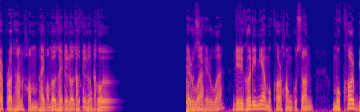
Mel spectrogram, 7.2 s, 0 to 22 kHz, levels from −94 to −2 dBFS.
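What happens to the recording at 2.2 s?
At 2.2 s the audio sits inside a long network dropout running from 2.05 s to 3.73 s. About 1.66 s of sound likely never arrived, and the receiver extended the last sound as a fading buzz or hiss before settling into near-silence for roughly 1.3 s. The speech then resumes without the missing stretch.

The same moment also falls within a doubled audio track spanning 0.88 s to 5.04 s. A full-band second copy trails by about 400 ms at roughly 5 dB down, likely from a second, slower capture path. It produces a dry, echo-like repeat with no room decay, starting and stopping abruptly.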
